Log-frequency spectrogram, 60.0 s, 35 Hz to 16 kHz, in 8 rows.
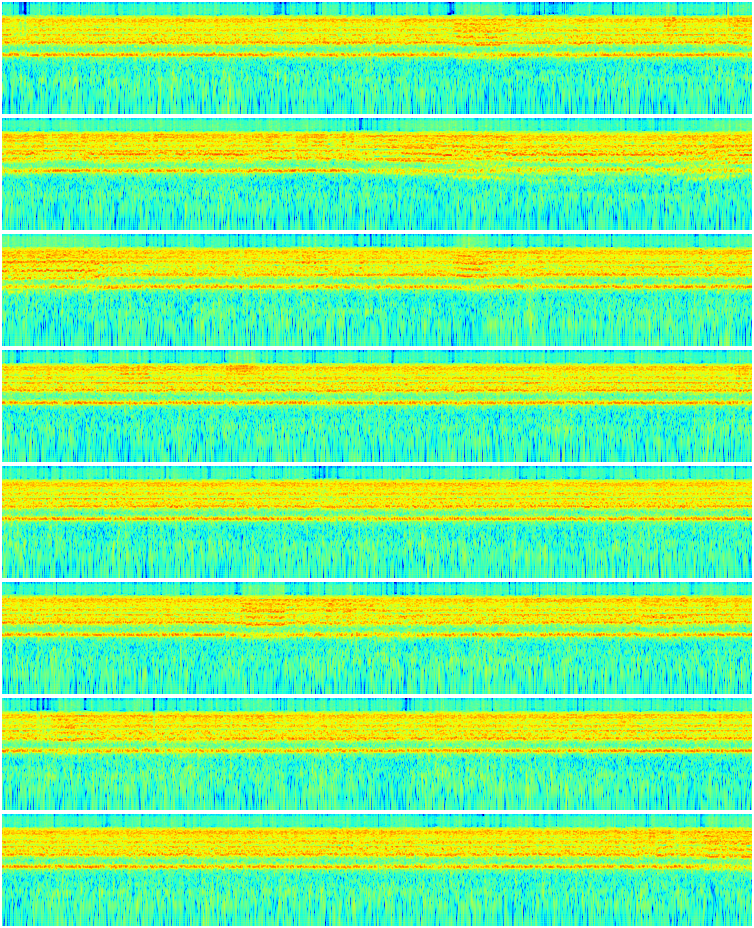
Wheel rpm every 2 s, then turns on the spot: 230, 230, 220, 220, 220, 220, 180, 190, 230, 220, 230, 230, 230, 230, 230, 230, 230, 230, 230, 230, 220, 230, 230, 230, 230, 230, 230, 230, 230, 230.
none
